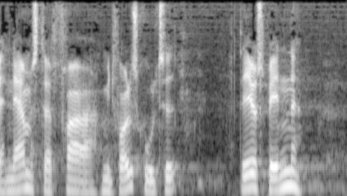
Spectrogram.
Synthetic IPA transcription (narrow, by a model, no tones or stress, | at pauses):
næɐməsd̥əfʁɑ̈minfɒ̽lɡ̥əsɡ̥o̝ːlət͡sʰið̰ˠ | d̥e̝æɐjo̝sb̥enənə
